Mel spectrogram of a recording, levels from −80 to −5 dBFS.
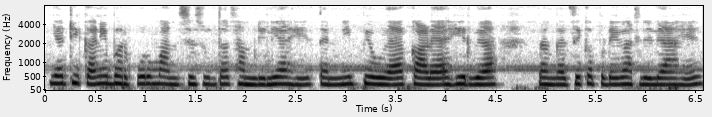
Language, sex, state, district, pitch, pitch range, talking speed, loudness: Marathi, female, Maharashtra, Gondia, 240 Hz, 230-250 Hz, 135 wpm, -13 LUFS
